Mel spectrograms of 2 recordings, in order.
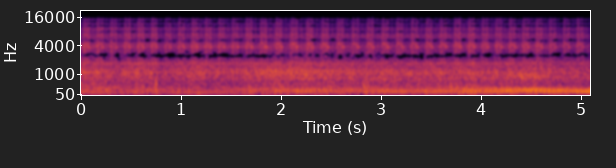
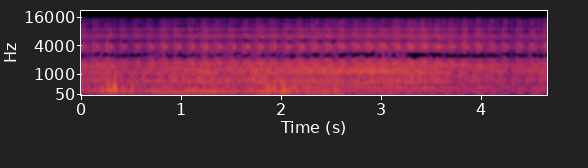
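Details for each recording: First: Car just started after fuel pump troubleshooting, cold and not run for a long time: light, quick top-end ticking about four a second at idle; lifter tick that quieted down greatly once it warmed up. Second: Car just restarted after fuel pump troubleshooting, warming up: petrol engine idles steadily and smoothly, earlier lifter ticking has quieted down tremendously; sounds great.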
